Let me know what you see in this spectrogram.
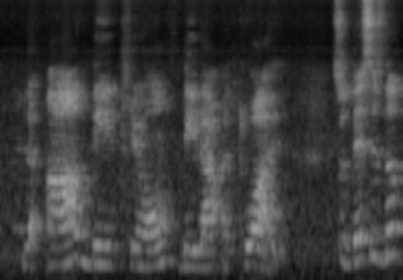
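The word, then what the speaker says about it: L'Arc de Triomphe de l'Étoile: L'Arc de Triomphe de la Étoile. L'Arc de Triomphe de la Étoile. L'Arc de Triomphe de la Étoile.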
